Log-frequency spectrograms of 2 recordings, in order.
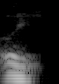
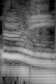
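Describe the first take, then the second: First: The vowel is made far back in the throat. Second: The vowel is made further forward, like oi. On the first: The speaker calls it right. "you got to do it in the back of your throat" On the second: The speaker calls it wrong. "It's not oi"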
